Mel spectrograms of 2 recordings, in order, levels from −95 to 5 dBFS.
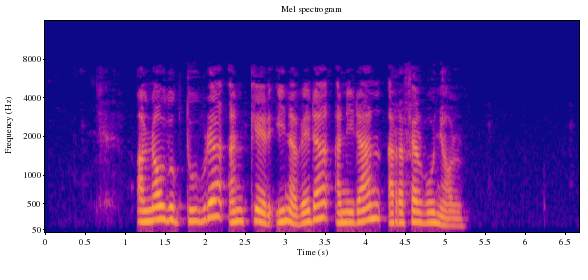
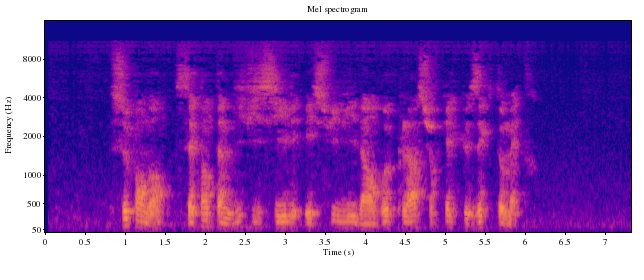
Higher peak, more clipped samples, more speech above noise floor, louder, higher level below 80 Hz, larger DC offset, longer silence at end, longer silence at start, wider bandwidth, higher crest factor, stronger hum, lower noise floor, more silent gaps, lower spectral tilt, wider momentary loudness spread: first, -4 dBFS vs -10 dBFS; neither; first, 59 dB vs 35 dB; first, -18 LUFS vs -28 LUFS; about the same, -60 dBFS vs -62 dBFS; neither; about the same, 1.45 s vs 1.4 s; first, 1.15 s vs 0.85 s; second, 7 kHz vs 11.5 kHz; about the same, 16 dB vs 18 dB; neither; first, -76 dBFS vs -63 dBFS; neither; first, -8.5 dB/octave vs -5 dB/octave; about the same, 5 LU vs 7 LU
